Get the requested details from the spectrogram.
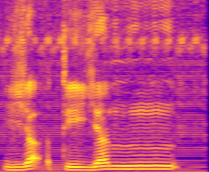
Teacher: زبر یا، تا زیر تی، یا تی، یا نون زبر ین، نون مشدد میں غنہ ہو رہا ہے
